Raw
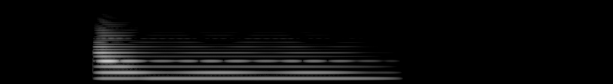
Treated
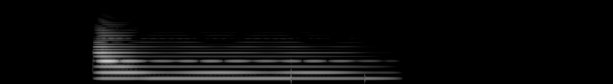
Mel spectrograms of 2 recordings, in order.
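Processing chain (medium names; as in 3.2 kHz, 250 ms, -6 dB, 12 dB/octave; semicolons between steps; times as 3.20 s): 2.91–3.65 s: high-pass 320 Hz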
